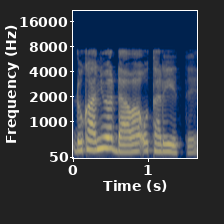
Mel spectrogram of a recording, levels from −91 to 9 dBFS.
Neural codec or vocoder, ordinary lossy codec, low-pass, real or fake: none; none; 7.2 kHz; real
